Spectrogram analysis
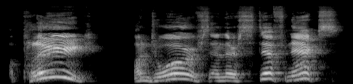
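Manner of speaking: loud, high, drawn-out curse; vexed elf, slow and forceful; exasperated Legolas. Acted. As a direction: burst out in impatience at a stubborn companion. Legolas curses the stubborn dwarf.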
